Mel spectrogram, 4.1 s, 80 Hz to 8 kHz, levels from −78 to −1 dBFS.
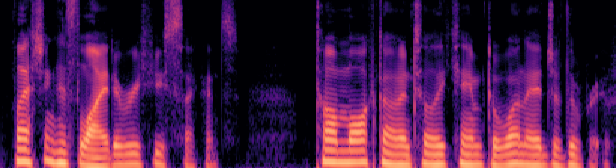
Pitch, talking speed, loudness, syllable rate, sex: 130 Hz, 265 wpm, -17 LUFS, 7.5 syllables/s, male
